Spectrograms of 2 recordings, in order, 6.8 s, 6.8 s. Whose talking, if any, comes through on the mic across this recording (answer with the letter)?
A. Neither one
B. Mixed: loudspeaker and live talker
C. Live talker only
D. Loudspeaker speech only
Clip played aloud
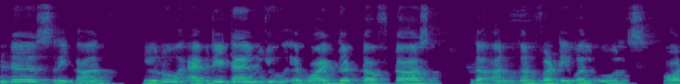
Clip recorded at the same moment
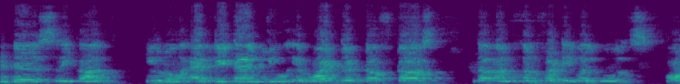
D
